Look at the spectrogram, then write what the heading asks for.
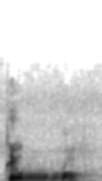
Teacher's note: takrir ro-nya, getaran bunyi ro-nya jangan sampai jelas, harus samar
